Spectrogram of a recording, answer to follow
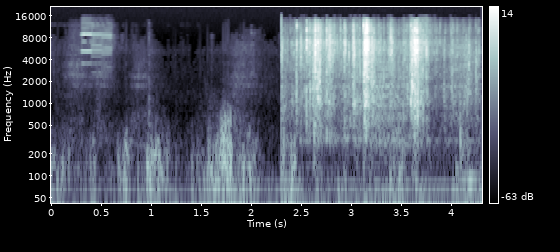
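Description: Mountain bike tyres crunching over loose gravel, a dense crackle that starts abruptly about two seconds in. Before that there is a low rumble and a brief high chirp.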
